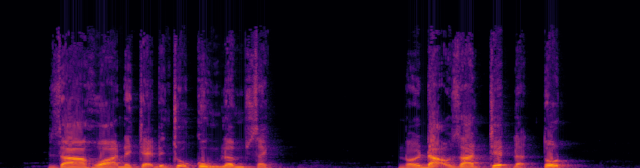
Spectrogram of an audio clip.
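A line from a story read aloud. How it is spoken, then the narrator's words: Cold. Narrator (Vietnamese): Viên Cương lạnh lùng nói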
